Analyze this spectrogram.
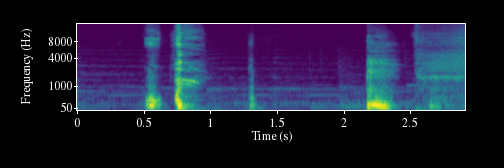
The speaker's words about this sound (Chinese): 八大铲说着，咳嗽两声，又咳出了一口鲜血。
